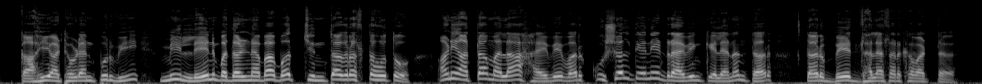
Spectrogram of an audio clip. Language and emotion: Marathi, happy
